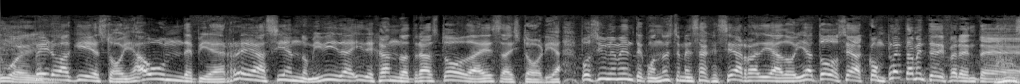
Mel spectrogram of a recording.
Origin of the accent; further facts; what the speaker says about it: Mexico; Pues, no me di cuenta, mira el traje de charro, los bigototes, las pistolotas, señora, soy de México.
